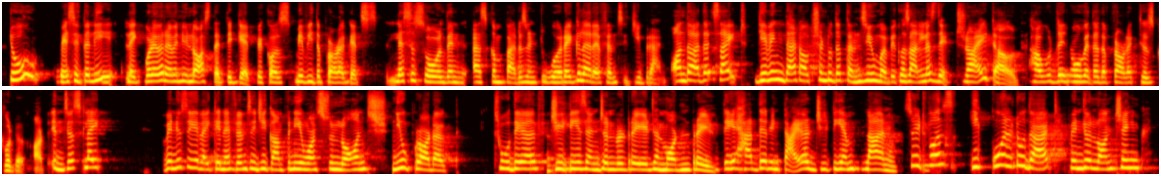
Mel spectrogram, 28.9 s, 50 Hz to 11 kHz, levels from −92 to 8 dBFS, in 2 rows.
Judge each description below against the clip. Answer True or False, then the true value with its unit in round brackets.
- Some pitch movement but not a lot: True (4.1 semitones)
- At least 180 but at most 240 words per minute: True (185 wpm)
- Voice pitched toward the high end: True (245 Hz)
